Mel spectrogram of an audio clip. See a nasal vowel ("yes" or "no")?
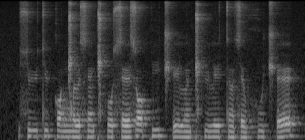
yes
